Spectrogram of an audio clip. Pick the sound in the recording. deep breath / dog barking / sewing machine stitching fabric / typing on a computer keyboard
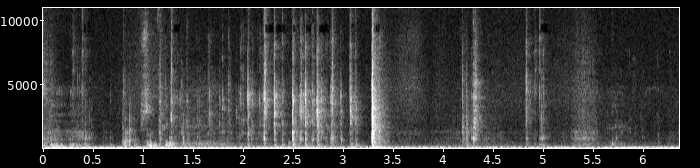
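typing on a computer keyboard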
